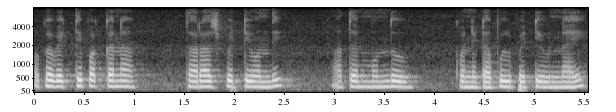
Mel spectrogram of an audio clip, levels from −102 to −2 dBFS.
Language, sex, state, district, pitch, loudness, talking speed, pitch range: Telugu, female, Telangana, Komaram Bheem, 195 Hz, -16 LUFS, 130 wpm, 190-205 Hz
